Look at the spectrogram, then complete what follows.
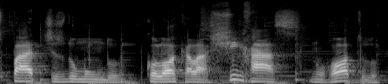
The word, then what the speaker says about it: Shiraz: australiano e olha só eu não falei sirrá eu falei she-ras e porque que a pronúncia é diferente por causa da língua inglesa né porque os ingleses não conseguiam pronunciar direito se errar que é o nome francês dessa uva é a mesma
